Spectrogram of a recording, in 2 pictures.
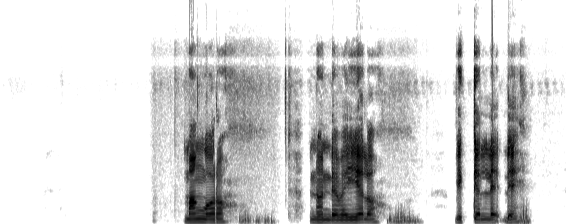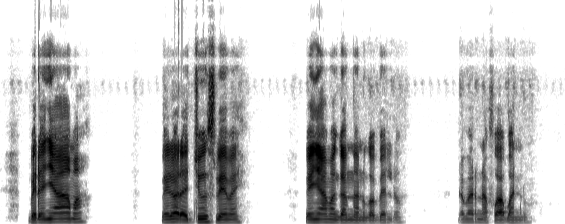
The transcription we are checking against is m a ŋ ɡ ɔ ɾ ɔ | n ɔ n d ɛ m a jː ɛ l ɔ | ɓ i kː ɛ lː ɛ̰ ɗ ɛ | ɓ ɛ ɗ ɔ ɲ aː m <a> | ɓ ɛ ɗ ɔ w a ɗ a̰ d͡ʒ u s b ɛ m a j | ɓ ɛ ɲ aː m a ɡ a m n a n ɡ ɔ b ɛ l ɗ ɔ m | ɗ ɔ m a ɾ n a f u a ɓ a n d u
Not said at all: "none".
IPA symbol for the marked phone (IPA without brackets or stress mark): a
